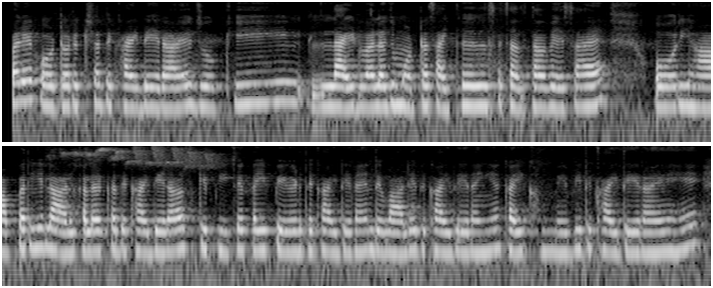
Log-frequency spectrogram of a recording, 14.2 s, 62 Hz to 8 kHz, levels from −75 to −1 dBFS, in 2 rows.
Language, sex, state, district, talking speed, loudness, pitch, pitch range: Hindi, female, Bihar, Saharsa, 220 wpm, -18 LUFS, 210 Hz, 205-220 Hz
